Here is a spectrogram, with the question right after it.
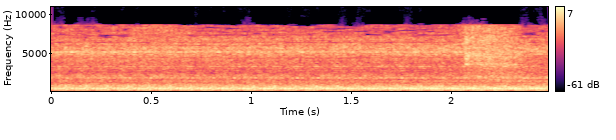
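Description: Bi-Tron lubricant test machine running steadily under applied pressure, a loud, dense mechanical whir and grinding drone close by, with a slight rise in harsh upper noise near the end.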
